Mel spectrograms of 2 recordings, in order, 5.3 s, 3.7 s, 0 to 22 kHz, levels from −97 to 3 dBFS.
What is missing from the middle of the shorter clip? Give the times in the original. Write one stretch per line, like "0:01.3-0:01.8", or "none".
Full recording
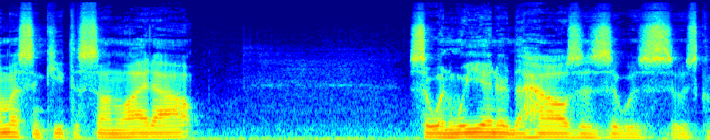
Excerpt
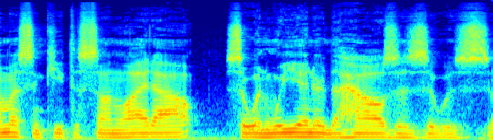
0:01.6-0:03.0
